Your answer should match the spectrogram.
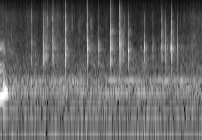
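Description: Quick, irregular light clicks and taps of a small plastic blood glucose monitor being handled, about fifteen to twenty in a few seconds.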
